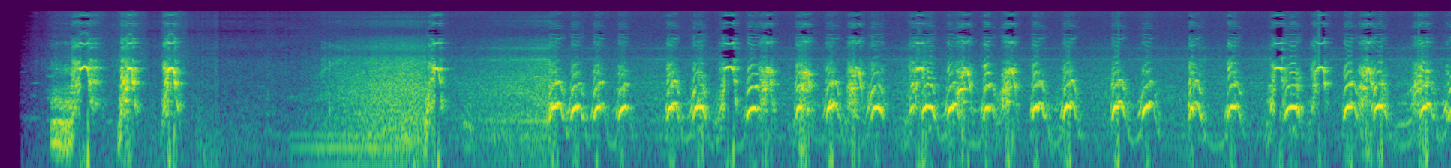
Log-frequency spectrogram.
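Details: Two dachshunds bark in sharp, rapid, almost continuous bursts at a vacuum cleaner during daily indoor cleaning, running away while making a fuss, over the brief roar of the vacuum.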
